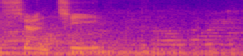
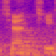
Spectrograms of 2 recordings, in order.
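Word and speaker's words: 相机: primero cámara fotográfica Cómo se dice sí correcto shanchi bien shanchi significa cámara la aplicación del teléfono todos los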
